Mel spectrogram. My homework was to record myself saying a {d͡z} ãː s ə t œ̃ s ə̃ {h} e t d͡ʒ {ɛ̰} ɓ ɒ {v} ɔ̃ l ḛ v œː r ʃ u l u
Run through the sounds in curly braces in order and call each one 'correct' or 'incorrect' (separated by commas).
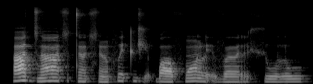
correct, incorrect, incorrect, incorrect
